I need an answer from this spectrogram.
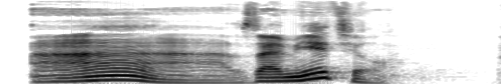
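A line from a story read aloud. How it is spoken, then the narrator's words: Drawn-out. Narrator (Russian): Протянул Нахтигал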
